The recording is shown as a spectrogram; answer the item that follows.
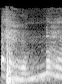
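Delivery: high, loud, surprised exclamation.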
